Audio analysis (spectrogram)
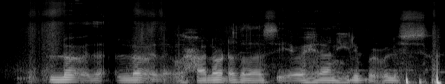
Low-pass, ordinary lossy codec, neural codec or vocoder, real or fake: none; none; none; real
